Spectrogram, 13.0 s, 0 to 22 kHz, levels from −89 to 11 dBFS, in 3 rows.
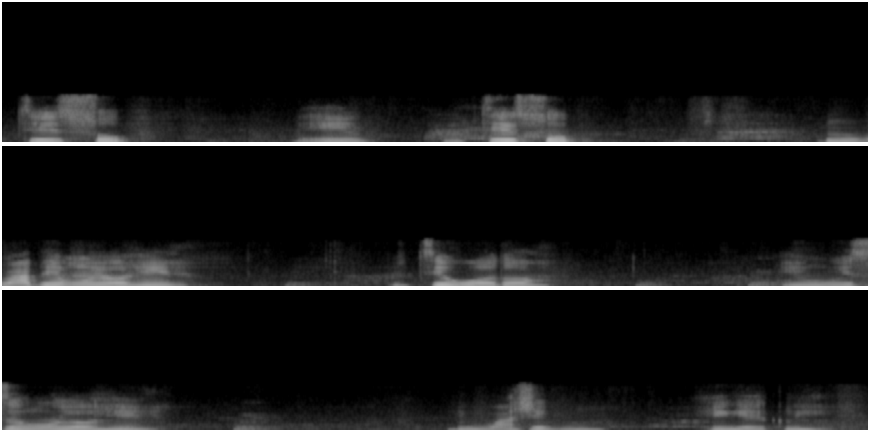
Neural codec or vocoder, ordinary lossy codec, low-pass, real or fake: none; none; 7.2 kHz; real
